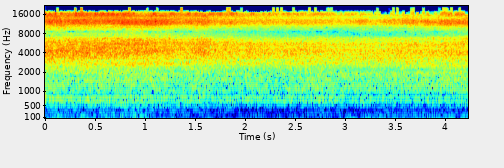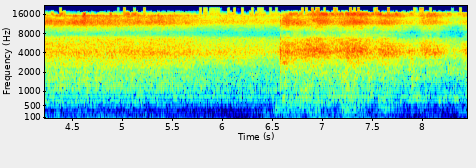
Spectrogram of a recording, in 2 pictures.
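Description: Milk poured into a hot pan of sooji halwa, producing a steady loud sizzling hiss and steam that swells briefly again near the end, with no talk.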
